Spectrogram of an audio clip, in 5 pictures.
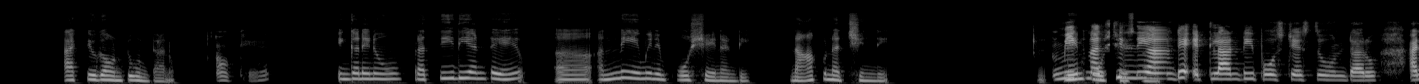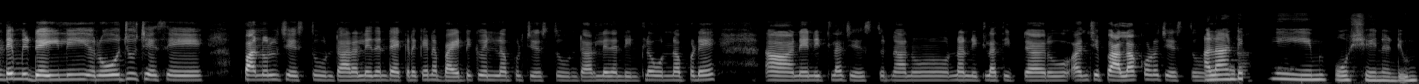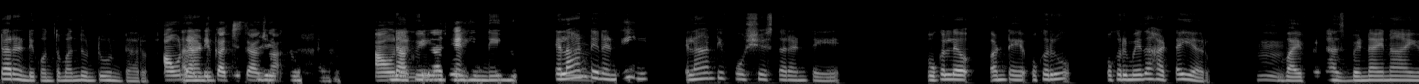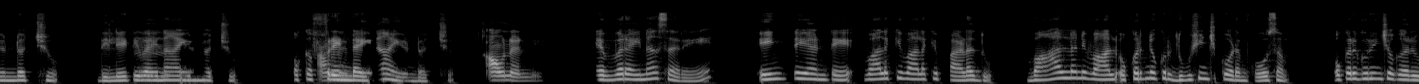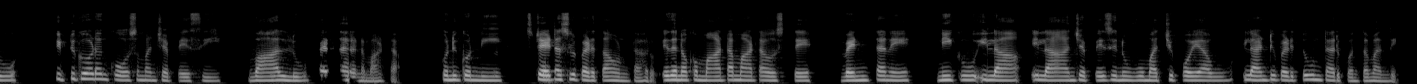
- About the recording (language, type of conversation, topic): Telugu, podcast, ఆన్‌లైన్‌లో పంచుకోవడం మీకు ఎలా అనిపిస్తుంది?
- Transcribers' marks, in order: in English: "యాక్టి‌వ్‌గా"; tapping; in English: "పోస్ట్"; other background noise; in English: "మీకు నచ్చింది"; in English: "పోస్ట్"; in English: "పోస్ట్"; in English: "డైలీ"; in English: "పోస్ట్"; in English: "పోస్ట్"; in English: "హర్ట్"; in English: "వైఫ్"; in English: "హస్బెండ్"; in English: "రిలేటివ్"; in English: "ఫ్రెండ్"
